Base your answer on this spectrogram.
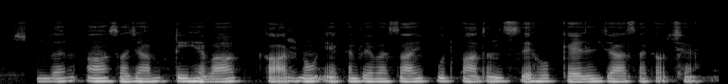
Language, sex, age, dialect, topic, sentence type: Maithili, male, 18-24, Eastern / Thethi, agriculture, statement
